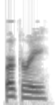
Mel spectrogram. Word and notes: barkery: British English

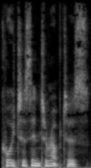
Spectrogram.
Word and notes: coitus interruptus: British English

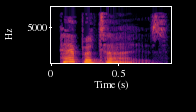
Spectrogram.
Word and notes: hepatize: British English

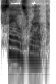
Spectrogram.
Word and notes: sales rep: American English

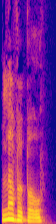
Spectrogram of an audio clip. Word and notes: lovable: British English

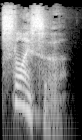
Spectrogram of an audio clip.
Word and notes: slicer: British English

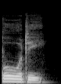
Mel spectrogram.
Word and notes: bawdy: British English

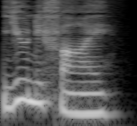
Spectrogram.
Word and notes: unify: British English

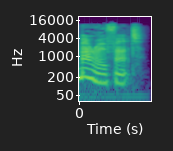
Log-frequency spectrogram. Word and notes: marrowfat pea: British English

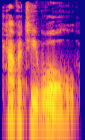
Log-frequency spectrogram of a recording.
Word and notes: cavity wall: British English

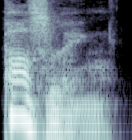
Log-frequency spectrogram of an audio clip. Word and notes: puzzling: British English

